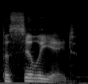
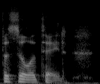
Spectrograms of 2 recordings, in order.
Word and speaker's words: facilitate: I do like how you pronounce facilate and not facilitate.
